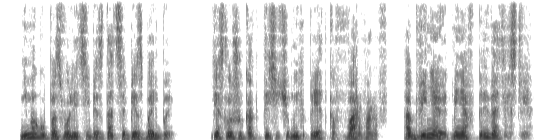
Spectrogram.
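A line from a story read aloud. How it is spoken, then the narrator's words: Fervent whisper. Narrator (Russian): С жаром прошептала она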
